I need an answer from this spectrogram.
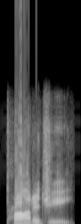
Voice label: "prodigy", American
